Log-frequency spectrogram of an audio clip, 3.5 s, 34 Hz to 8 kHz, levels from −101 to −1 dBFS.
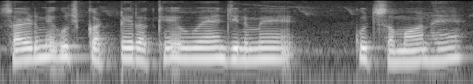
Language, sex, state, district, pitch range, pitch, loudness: Hindi, male, Uttar Pradesh, Shamli, 165-185 Hz, 175 Hz, -16 LUFS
